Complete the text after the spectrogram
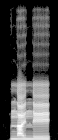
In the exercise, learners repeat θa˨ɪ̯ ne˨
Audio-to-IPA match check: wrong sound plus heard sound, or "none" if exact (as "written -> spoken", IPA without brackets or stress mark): θ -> n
